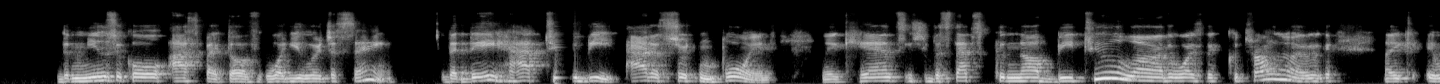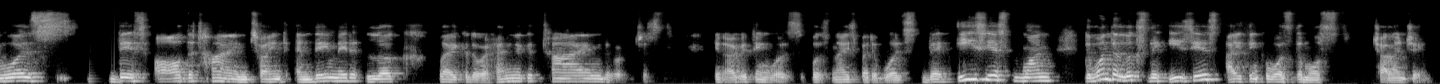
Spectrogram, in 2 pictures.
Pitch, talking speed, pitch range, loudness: 150 Hz, 160 wpm, 130-170 Hz, -14 LUFS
